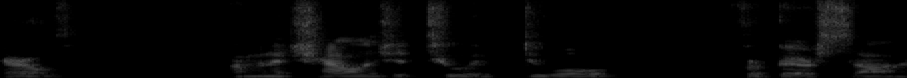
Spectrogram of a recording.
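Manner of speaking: soft, hushed, secretive half-whisper. Casting a message while lying face down on the ground: half-whispering in character. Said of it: "and I just whisper".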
